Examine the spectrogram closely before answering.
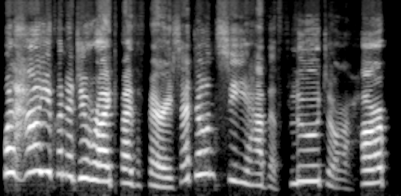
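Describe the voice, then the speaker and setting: A woman's voice: high voice, very animated, fairly quick, bright, forceful tone, voice pushed up, heavily acted. A woman voicing a grumpy, weary leprechaun cobbler who scolds in exasperated, folksy storybook speech. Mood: stern, bargaining.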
